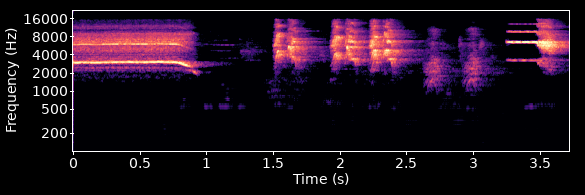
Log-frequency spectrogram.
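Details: Oriental magpie-robin in post-moult training starts with a long, level whistle that drops at its end, then follows with several harsh, buzzy chattering bursts and a brief high note.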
